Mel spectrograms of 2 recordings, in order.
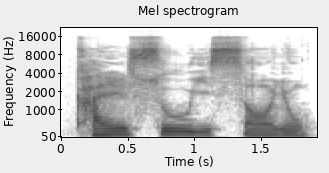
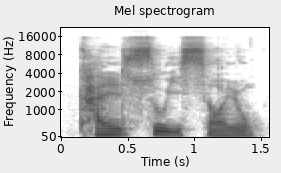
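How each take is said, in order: First: 갈 수 있어요 whispered quickly without voice. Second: Said in the usual way. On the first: Shown as a demonstration. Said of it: "teacher whispers the practice phrase". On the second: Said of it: "teacher says it aloud after whispers".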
